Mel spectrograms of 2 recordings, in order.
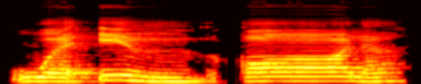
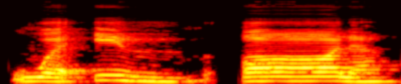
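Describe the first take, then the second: First: The 'dh' buzzes, like 'th' in this. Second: The 'dh' buzzes, like 'th' in this.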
